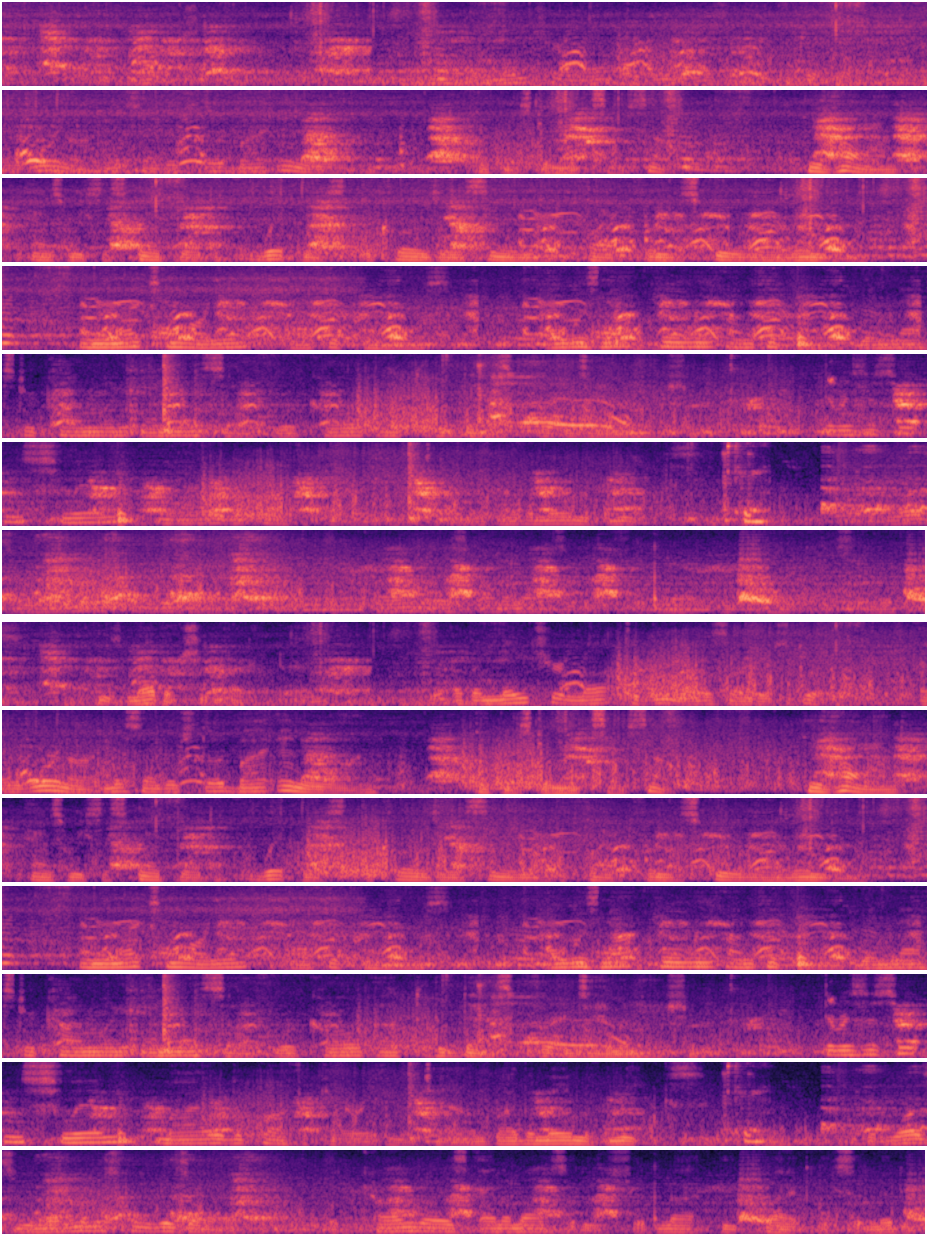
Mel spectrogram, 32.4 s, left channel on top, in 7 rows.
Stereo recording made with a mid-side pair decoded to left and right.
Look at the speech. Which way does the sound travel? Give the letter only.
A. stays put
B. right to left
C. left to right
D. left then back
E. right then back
D.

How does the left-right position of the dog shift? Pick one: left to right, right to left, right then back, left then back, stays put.
stays put.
